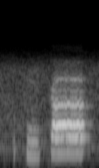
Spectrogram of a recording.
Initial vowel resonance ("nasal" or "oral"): nasal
